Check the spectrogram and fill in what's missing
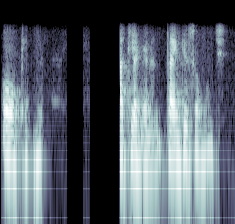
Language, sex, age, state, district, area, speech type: Telugu, female, 30-45, Andhra Pradesh, Krishna, urban, conversation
